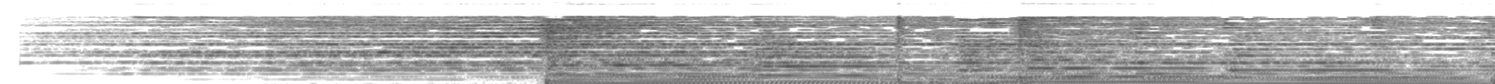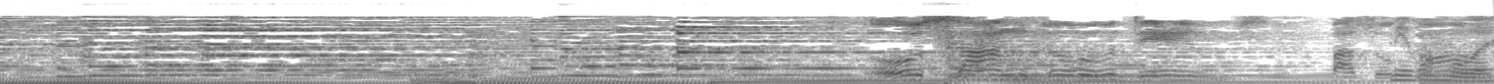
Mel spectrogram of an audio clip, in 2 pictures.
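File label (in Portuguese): Namorados pra Evangelico, female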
